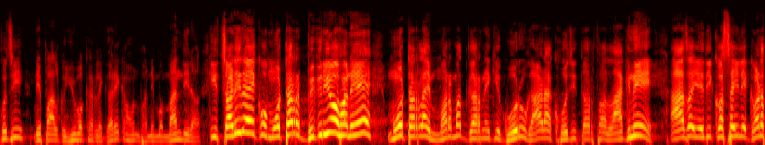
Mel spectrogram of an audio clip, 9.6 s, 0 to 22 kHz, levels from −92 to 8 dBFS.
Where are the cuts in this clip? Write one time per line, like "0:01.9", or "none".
0:02.4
